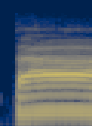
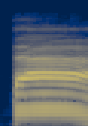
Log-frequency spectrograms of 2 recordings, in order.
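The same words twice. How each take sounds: No difference in how they are said.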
